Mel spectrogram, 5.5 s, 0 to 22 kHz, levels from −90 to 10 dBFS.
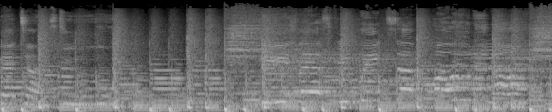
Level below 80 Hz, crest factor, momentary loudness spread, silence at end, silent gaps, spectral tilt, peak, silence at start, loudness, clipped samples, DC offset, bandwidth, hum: -30 dBFS; 18 dB; 3 LU; 0 s; none; -5 dB/octave; 0 dBFS; 0 s; -19 LUFS; under 0.1%; under 0.1%; 18.5 kHz; none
